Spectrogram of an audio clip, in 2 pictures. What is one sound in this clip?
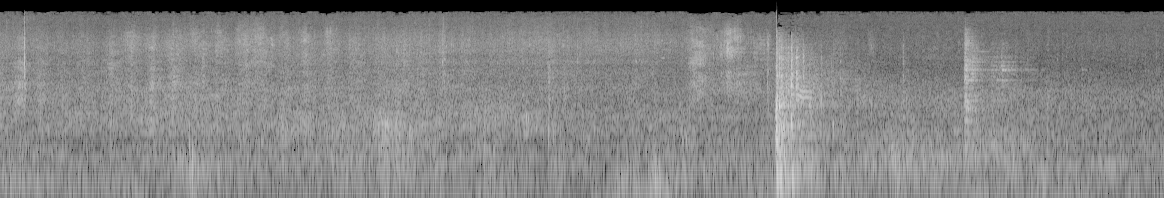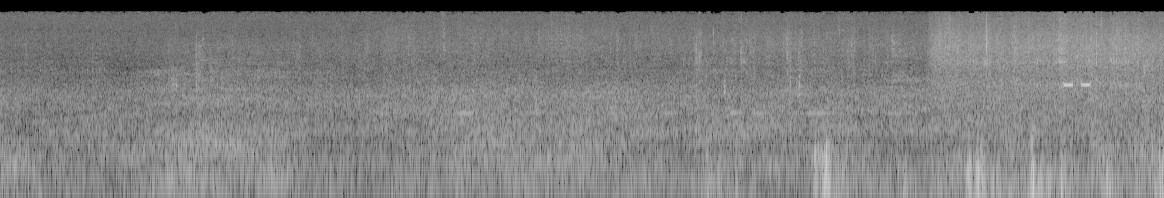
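Sparks from a firework hiss and fizz.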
